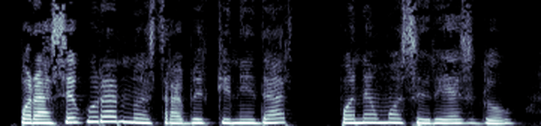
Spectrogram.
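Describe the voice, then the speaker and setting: Somewhat breathy speech with a dark, mellow tone and fairly even intonation, recorded dry and close with no echo against a quiet background. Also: woman. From Mali, south (Mandinka). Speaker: community health worker and activist. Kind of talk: radio interview. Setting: studio.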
